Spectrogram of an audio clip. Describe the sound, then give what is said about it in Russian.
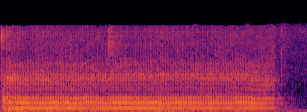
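A person imitates a car engine with a steady, low droning hum, holding one even pitch for about four seconds before cutting off abruptly. It is fairly loud, with no other talking. “Допустим, звук мотора.”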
